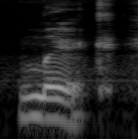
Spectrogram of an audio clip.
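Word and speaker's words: Lique: I've got different colors, but they're from a company called Lick, and it's spelled L-I-Q. I really do have, this might have worn off. It's L-I-Q-U-E, Lick.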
